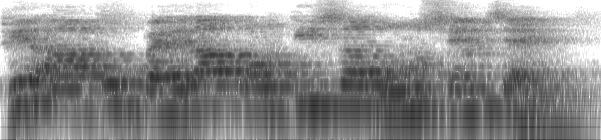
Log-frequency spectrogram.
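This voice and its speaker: A man's voice: extremely high pitch, big pitch swings, moderate pace, heavy reverb, recorded from a distance, rough recording. A man teaching an exam-prep grammar lesson, repeating terms and counting items aloud.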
